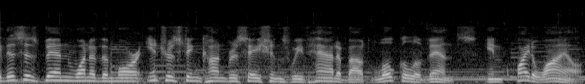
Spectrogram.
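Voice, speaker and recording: An actor playing an affable small-town late-night radio host, polite, reassuring and folksy with callers and listeners. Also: male voice, medium pitch, lightly acted. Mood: folksy sign-off. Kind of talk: radio drama, late-night talk show hosting.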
